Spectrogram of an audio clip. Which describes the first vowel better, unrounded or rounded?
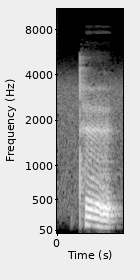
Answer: rounded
